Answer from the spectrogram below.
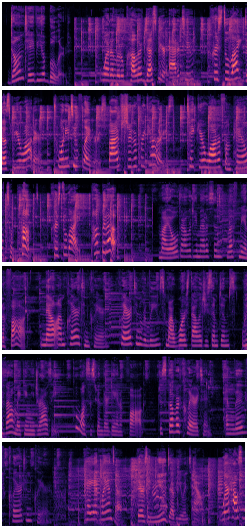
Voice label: Voice Over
